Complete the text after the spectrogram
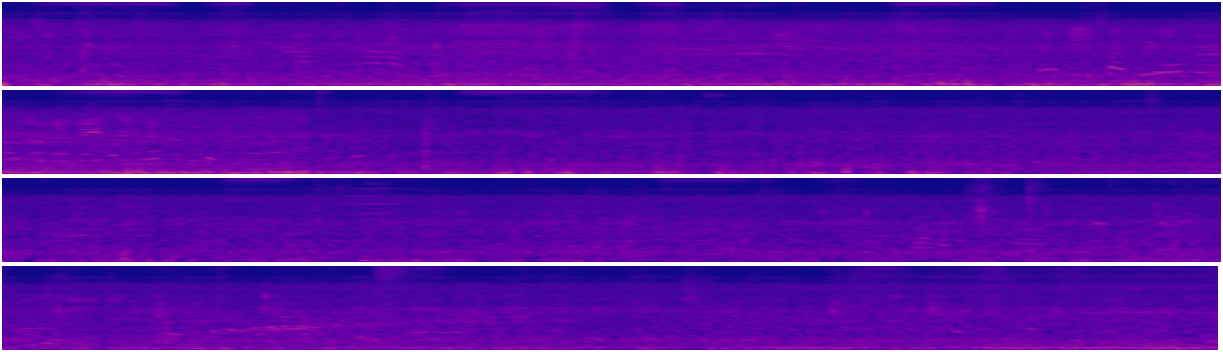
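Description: People talk in the distance outdoors.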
